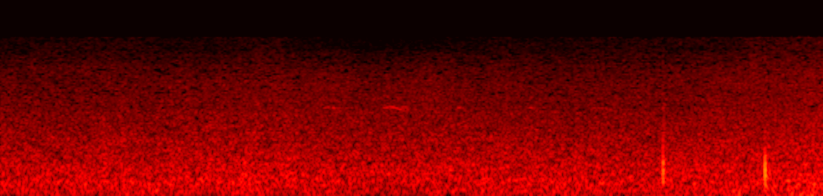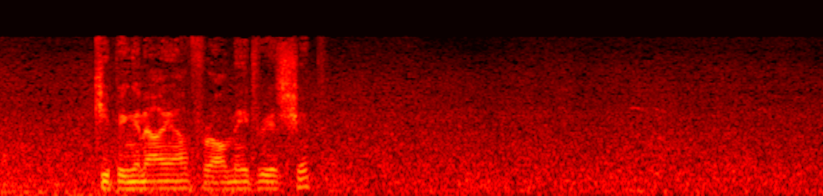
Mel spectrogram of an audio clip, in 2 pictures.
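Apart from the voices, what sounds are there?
ocean waves in the video game Tales of Arise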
